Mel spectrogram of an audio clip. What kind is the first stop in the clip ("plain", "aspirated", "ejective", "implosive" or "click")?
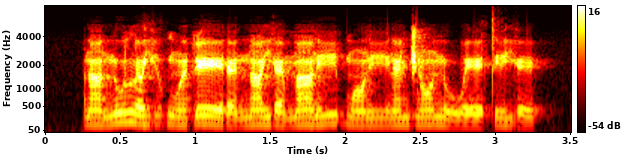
plain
